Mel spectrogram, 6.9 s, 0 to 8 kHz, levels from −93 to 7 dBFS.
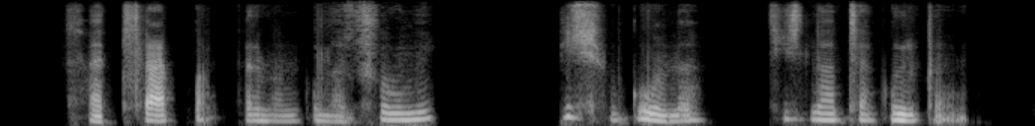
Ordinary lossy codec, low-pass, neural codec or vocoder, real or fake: Opus, 24 kbps; 7.2 kHz; codec, 16 kHz in and 24 kHz out, 0.6 kbps, FireRedTTS-2 codec; fake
